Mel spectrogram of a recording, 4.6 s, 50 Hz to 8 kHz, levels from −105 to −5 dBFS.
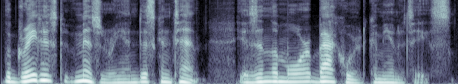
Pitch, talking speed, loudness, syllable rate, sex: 135 Hz, 145 wpm, -18 LUFS, 4.7 syllables/s, male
